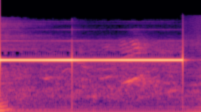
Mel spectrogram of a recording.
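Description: A steady, high-pitched single-note whistle from the public-address microphone system, the typical ring of microphone feedback. There is a small click partway through, and the tone cuts off suddenly with a click near the end.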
